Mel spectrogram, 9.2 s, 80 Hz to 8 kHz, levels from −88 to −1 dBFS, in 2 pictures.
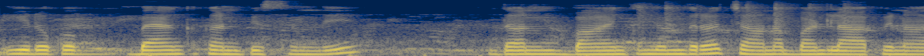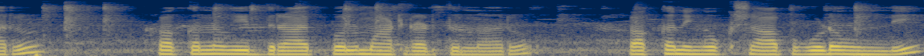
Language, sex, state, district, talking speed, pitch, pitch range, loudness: Telugu, female, Andhra Pradesh, Anantapur, 125 wpm, 190 Hz, 185-200 Hz, -16 LUFS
